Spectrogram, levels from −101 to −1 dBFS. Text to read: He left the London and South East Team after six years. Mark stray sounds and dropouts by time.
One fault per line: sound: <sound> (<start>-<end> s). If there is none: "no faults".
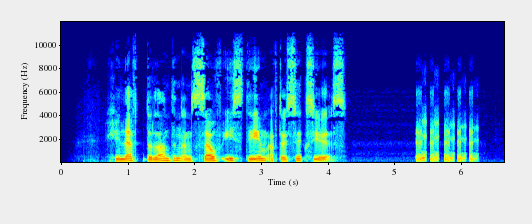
sound: laugh (5.3-6.3 s)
